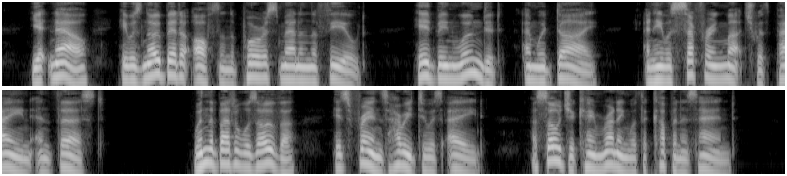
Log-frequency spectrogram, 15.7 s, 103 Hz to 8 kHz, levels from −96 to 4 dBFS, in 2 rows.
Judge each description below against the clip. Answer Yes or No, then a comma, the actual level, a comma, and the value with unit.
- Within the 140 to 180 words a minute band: No, fast, 205 wpm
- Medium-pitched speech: Yes, medium, 145 Hz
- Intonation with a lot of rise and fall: No, average, 4.5 semitones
